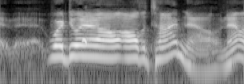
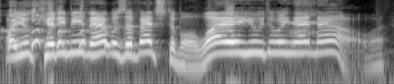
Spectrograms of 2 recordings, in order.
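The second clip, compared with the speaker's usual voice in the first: outraged Italian; 8 semitones higher, 5 dB louder than usual. Retold or imitated. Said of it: "They're like".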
